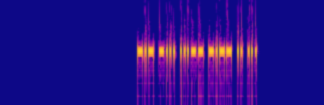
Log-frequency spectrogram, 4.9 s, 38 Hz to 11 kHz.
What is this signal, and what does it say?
Morse code, heard as a keyed tone, about 42 wpm, 700 Hz. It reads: KB3YIS
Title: USA Call Signs - 6 Characters - 45wpm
